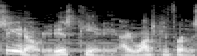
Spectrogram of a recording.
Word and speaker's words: Peony: you know it is peony i want to confirm this because the flower is pronounced peony and that's where she's named after oh peony that makes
